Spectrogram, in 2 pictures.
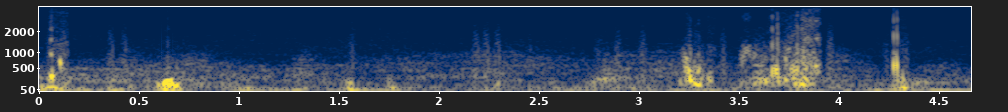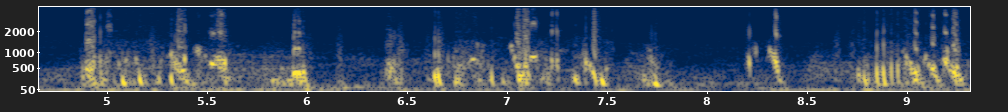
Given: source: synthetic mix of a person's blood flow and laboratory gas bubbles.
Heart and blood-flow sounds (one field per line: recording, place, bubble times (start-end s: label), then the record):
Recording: Doppler ultrasound of blood flow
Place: subclavian vein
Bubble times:
0.03-0.15 s: bubbles
3.18-3.40 s: bubbles
3.50-3.92 s: bubbles
4.24-4.35 s: bubbles
4.86-5.63 s: bubbles
5.79-6.04 s: bubbles
6.38-6.51 s: bubbles
6.60-7.54 s: bubbles
7.65-7.84 s: bubbles
8.19-8.41 s: bubbles
8.72-9.31 s: bubbles
From the record:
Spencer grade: 3 (all of the cardiac periods contain showers or single bubble signals, but not dominating or overriding the cardiac motion signals)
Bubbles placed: anywhere in the cardiac cycle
